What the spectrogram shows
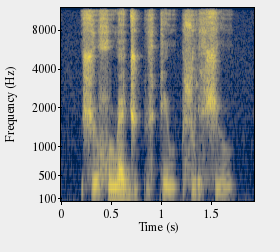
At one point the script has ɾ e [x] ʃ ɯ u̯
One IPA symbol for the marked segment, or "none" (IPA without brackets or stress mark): x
